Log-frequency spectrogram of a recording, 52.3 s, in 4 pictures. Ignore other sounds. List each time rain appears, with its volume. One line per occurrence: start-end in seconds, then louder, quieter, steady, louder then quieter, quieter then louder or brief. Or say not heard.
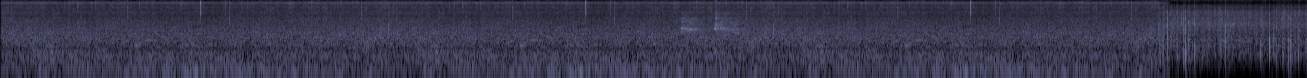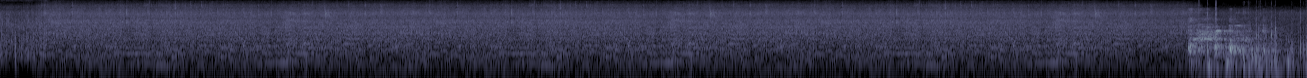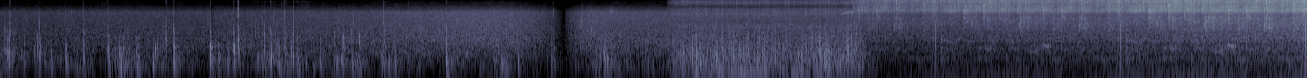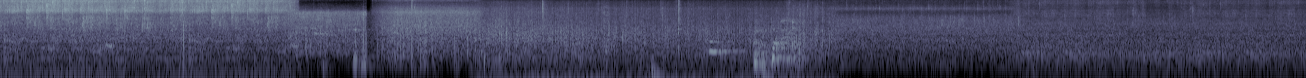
0.0-52.2 louder.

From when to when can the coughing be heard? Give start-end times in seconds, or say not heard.
6.8-7.4, 24.9-25.8, 46.2-47.2.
